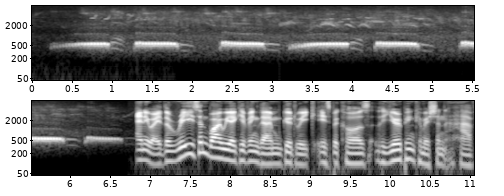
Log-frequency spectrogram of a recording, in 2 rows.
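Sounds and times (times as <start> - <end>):
European turtle dove purring: 0.2 - 6.8
speech: 6.8 - 11.0.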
